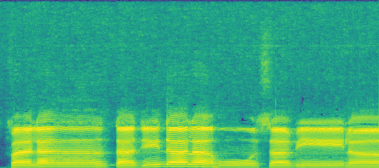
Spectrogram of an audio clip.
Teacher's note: bila datang ta dia disamarkan bunyi di antara nun dan ta, itu 2 harakat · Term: Ikhfa hakiki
